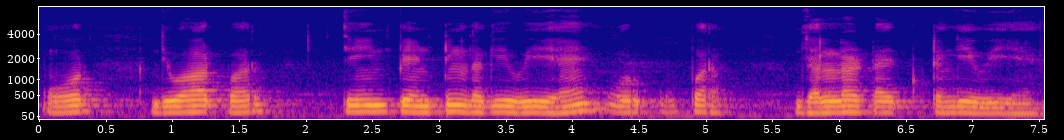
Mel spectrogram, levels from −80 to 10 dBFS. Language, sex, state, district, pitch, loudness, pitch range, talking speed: Hindi, male, Uttar Pradesh, Shamli, 120 Hz, -14 LUFS, 115-125 Hz, 120 wpm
